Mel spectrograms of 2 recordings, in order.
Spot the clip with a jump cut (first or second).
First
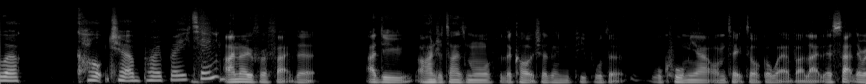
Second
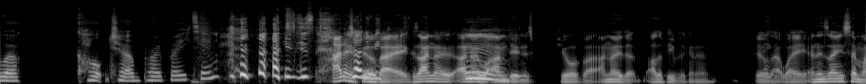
first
